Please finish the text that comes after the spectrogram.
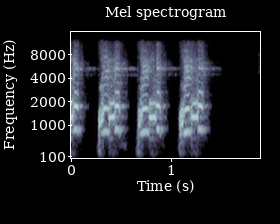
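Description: A short reed goose call blown in quick rolling notes produces four loud, close, honking goose-like clucks in an even rhythm, followed by silence.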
